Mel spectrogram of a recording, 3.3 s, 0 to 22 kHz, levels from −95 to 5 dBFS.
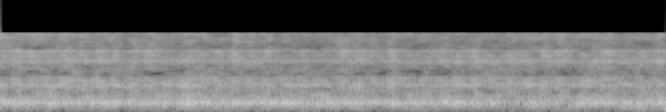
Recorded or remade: remade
